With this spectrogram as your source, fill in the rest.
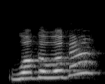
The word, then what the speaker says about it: Wagga Wagga: and you're from oh am I going to pronounce this right wager wager oh well done you didn't say wager wagger I can say wager wagger but I still feel weird saying waga waga I'm like can I pronounce that correctly you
